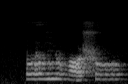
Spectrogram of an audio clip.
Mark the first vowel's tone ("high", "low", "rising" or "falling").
high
